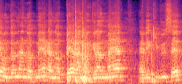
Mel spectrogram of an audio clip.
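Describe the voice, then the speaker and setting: A fairly high-pitched man talks at a fairly quick pace with monotone, flat intonation. Noticeable background noise and audible room echo are present. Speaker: workshop leader and primary school teacher. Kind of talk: children's craft workshop demonstration.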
